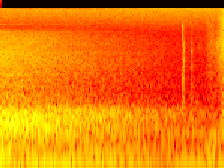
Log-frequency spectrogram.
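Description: Low rumble of a film sound-effect boom dying away, fading steadily, with a couple of faint clicks near the end.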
